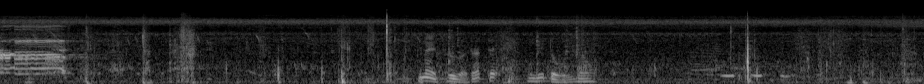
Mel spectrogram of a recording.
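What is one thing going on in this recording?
A hoe scrapes and knocks on soil and stones.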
